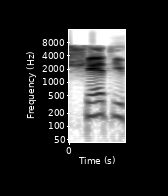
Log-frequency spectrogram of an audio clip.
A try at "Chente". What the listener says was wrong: His name is Chente with Chente. With a hard CH.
